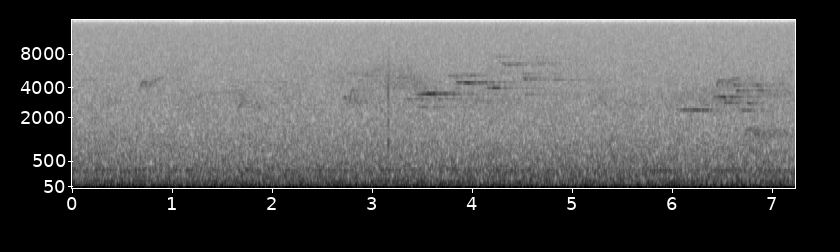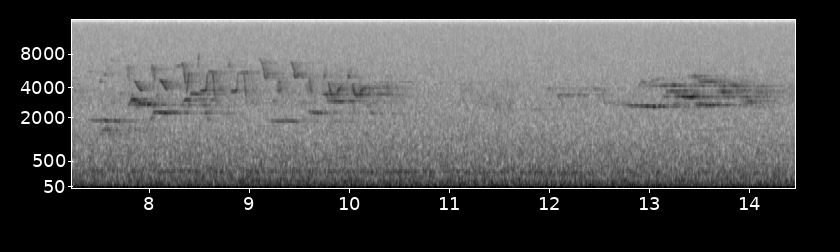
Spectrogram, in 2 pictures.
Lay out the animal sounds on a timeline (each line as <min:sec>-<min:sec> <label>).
0:03.2-0:05.1 Hermit Thrush (Catharus guttatus)
0:06.0-0:07.4 Hermit Thrush (Catharus guttatus)
0:07.7-0:10.3 Indigo Bunting (Passerina cyanea)
0:07.8-0:08.9 Hermit Thrush (Catharus guttatus)
0:09.4-0:10.7 Hermit Thrush (Catharus guttatus)
0:12.3-0:14.5 Hermit Thrush (Catharus guttatus)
